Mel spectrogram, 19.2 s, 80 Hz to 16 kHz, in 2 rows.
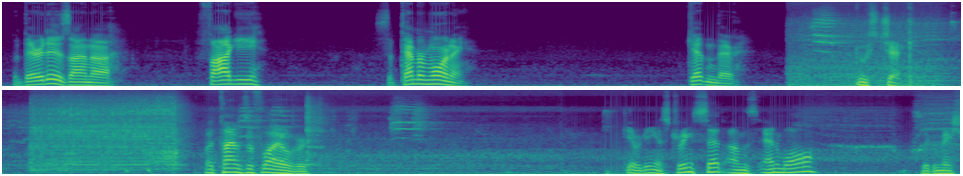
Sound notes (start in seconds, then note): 7.9 geese honking; 10.0 tool buzzing; 13.9 goose honks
